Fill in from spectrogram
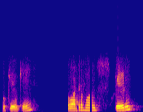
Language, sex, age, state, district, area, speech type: Telugu, male, 30-45, Andhra Pradesh, Chittoor, urban, conversation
